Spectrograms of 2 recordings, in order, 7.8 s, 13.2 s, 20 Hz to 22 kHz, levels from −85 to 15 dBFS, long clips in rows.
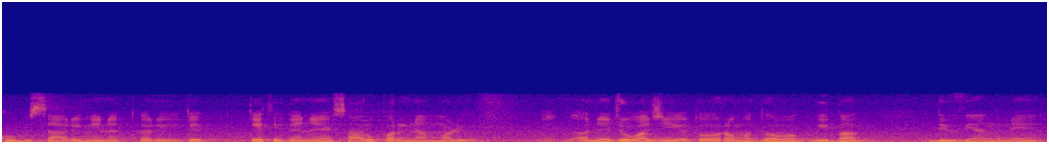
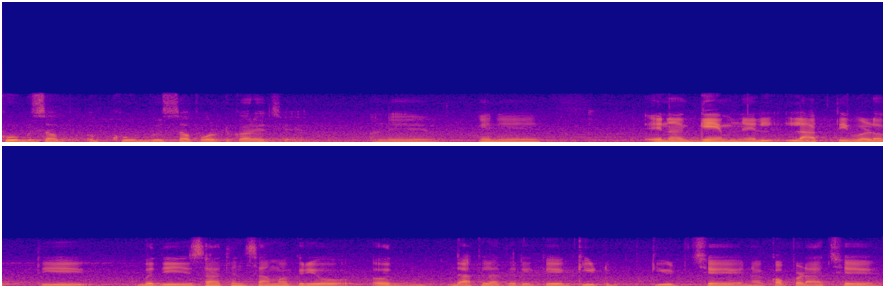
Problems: none marked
